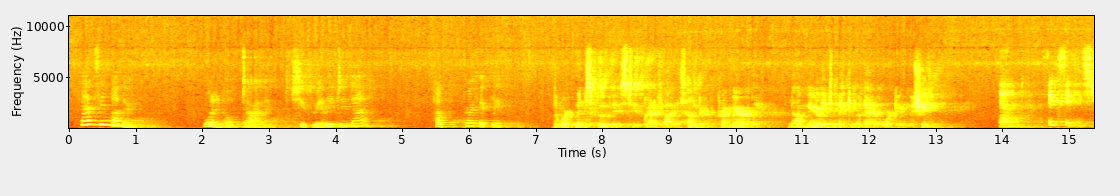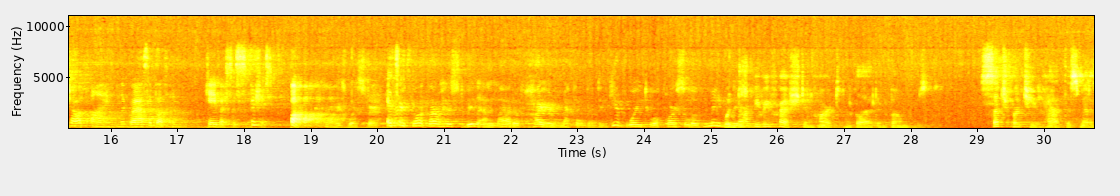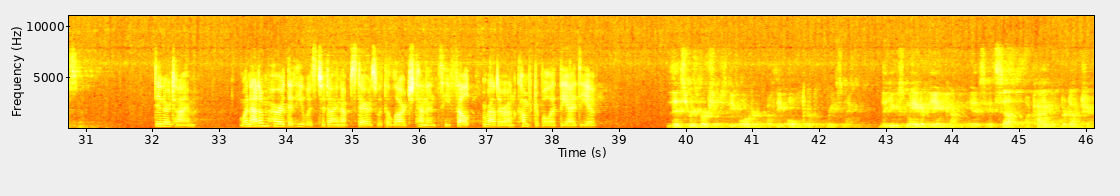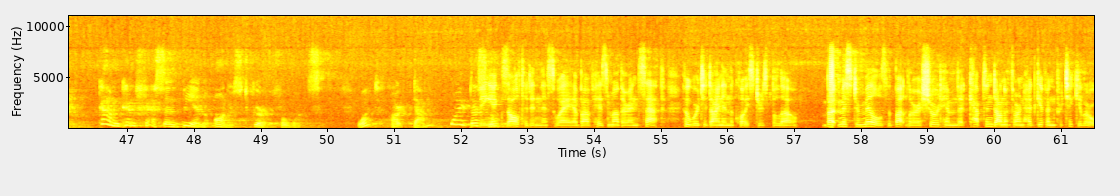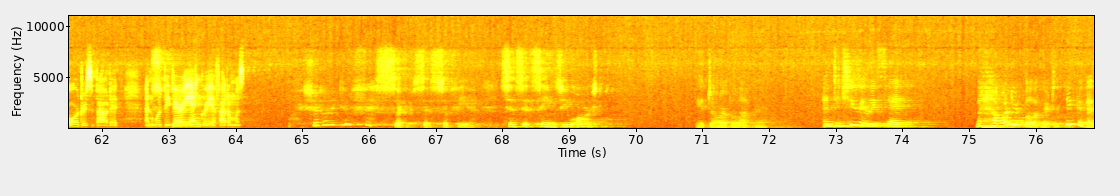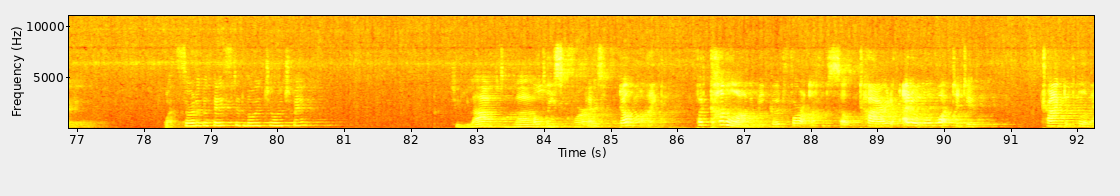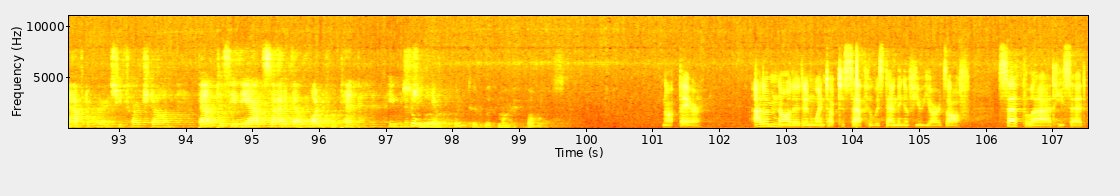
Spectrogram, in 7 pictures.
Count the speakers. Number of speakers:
six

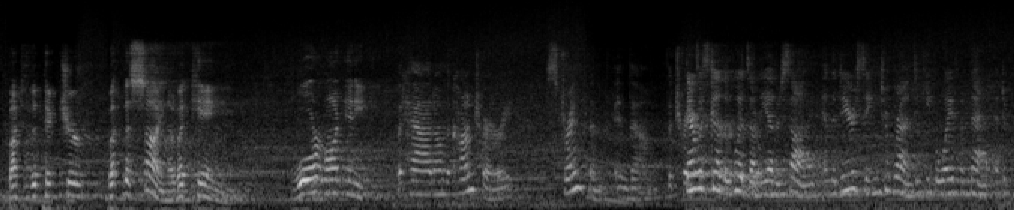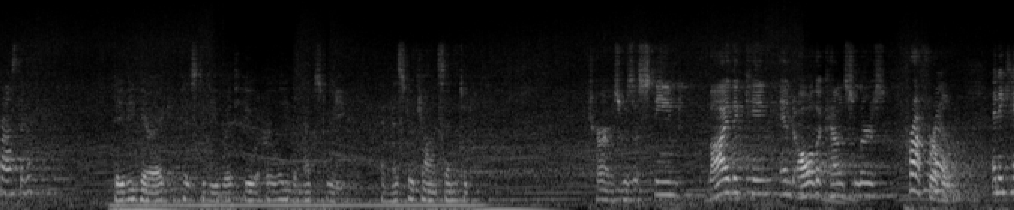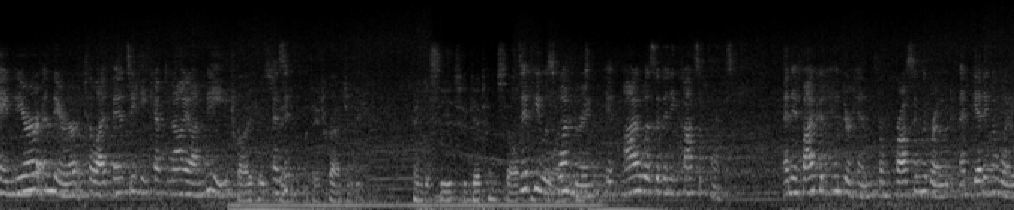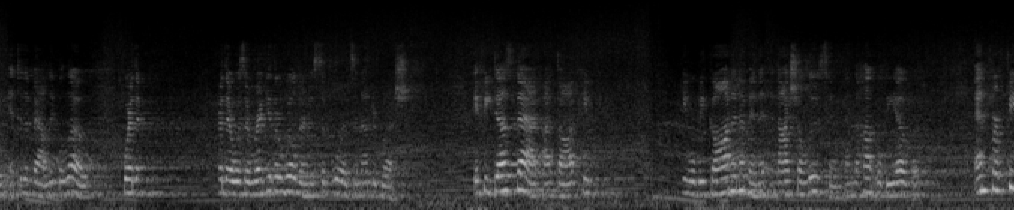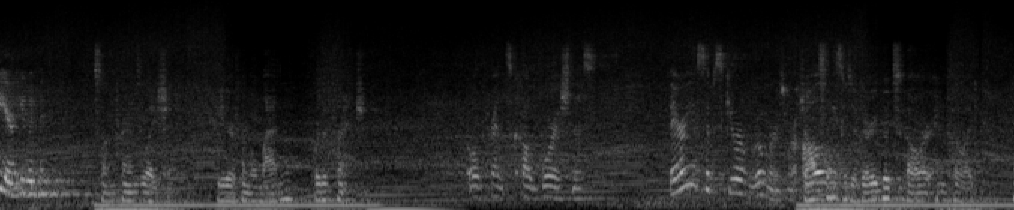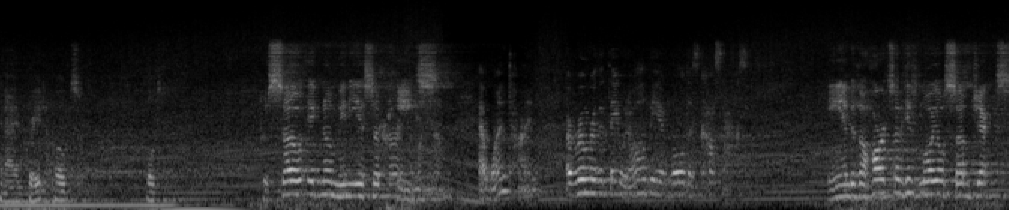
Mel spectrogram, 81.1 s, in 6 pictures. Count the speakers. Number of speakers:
four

